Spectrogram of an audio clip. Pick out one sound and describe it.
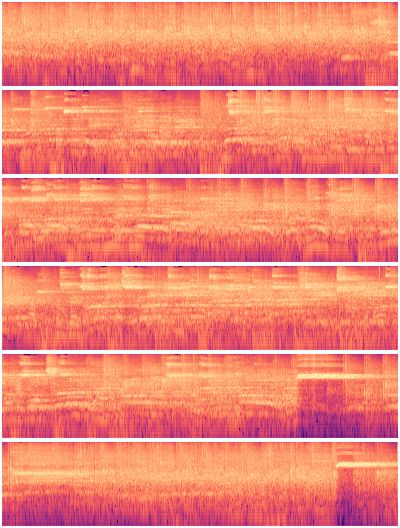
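Sneakers squeak sharply on a hard floor.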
